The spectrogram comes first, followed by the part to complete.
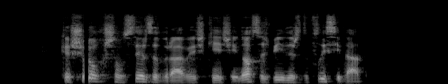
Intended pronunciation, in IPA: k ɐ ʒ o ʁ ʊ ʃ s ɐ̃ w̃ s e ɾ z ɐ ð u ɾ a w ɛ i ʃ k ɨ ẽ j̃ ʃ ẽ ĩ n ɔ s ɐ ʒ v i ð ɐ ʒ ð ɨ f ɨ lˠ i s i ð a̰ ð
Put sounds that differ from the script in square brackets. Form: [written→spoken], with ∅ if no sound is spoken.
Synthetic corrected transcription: k ɐ [ʒ→ʃ] o ʁ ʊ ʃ s ɐ̃ w̃ s e ɾ z ɐ ð u ɾ a [w→v] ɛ [i→j] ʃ k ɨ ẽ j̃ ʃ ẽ [ĩ→j̃] n ɔ s ɐ ʒ v i ð ɐ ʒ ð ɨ f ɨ lˠ i s i ð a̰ ð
